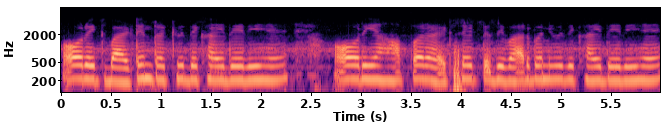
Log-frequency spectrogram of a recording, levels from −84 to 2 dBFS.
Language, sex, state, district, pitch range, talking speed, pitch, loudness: Hindi, female, Chhattisgarh, Raigarh, 205-215 Hz, 200 wpm, 210 Hz, -16 LUFS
